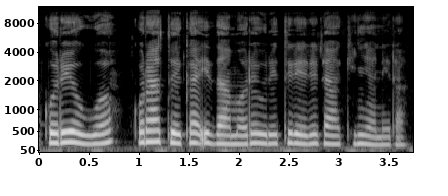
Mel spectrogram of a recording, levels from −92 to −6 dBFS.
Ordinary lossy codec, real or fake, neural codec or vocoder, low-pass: none; real; none; 10.8 kHz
